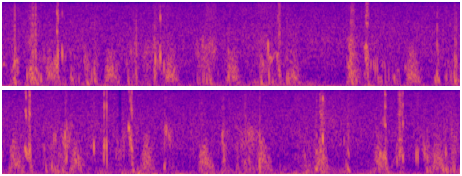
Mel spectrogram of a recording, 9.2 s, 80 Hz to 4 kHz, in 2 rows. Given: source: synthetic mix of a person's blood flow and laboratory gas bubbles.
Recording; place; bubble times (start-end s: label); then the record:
Doppler ultrasound of blood flow; subclavian vein
0.00-0.47 s: bubbles
0.52-0.99 s: bubbles
1.22-1.71 s: bubbles
1.92-2.17 s: bubbles
2.24-2.30 s: bubbles
2.55-2.91 s: bubbles
3.44-4.06 s: bubbles
4.29-4.60 s: bubbles
4.76-5.36 s: bubbles
5.46-5.96 s: bubbles
6.18-6.31 s: bubbles
6.76-6.86 s: bubbles
6.91-7.21 s: bubbles
7.50-7.85 s: bubbles
7.99-8.11 s: bubbles
8.32-8.63 s: bubbles
8.69-8.91 s: bubbles
8.95-9.17 s: bubbles
From the record:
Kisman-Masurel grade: 243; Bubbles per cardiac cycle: several, 3 to 8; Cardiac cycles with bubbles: 100%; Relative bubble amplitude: loud (0.450 to 0.775); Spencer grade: 3 (all of the cardiac periods contain showers or single bubble signals, but not dominating or overriding the cardiac motion signals); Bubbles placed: anywhere in the cardiac cycle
